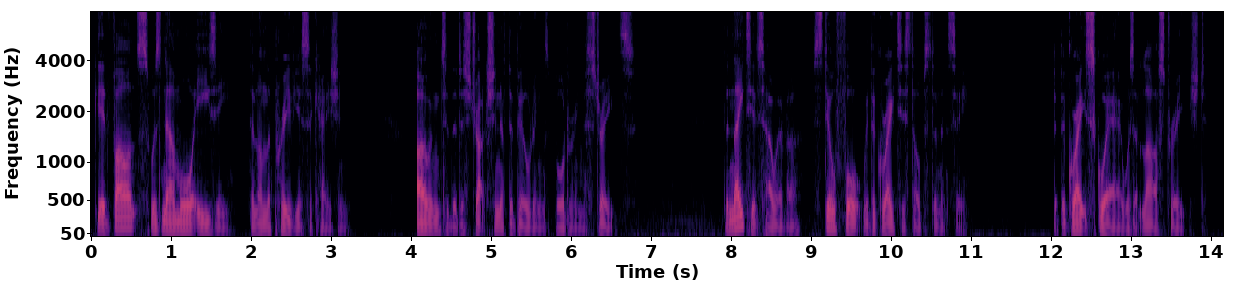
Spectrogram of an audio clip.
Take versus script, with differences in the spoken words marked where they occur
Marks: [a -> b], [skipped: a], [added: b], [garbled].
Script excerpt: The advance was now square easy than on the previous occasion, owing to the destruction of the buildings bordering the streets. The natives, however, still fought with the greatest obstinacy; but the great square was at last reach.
The advance was now [square -> more] easy than on the previous occasion, owing to the destruction of the buildings bordering the streets. The natives, however, still fought with the greatest obstinacy; but the great square was at last [reach. -> reached]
